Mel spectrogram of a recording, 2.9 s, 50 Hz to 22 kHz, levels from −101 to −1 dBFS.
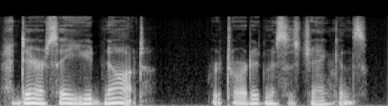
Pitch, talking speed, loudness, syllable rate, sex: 155 Hz, 165 wpm, -18 LUFS, 5.0 syllables/s, female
